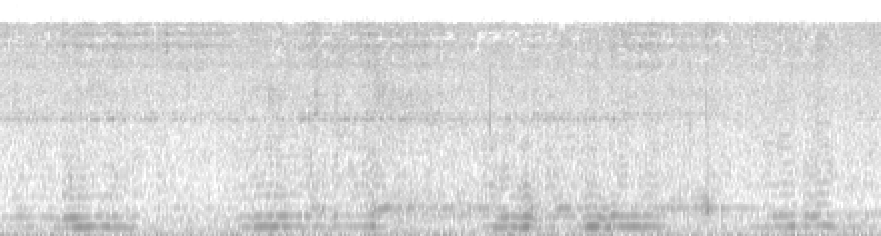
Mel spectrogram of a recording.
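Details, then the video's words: Bee buzzing steadily, a low droning hum with wavering pitch that swells and fades in short bursts throughout, with no other clear sounds. "Soothing Bee Buzzing Sound"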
